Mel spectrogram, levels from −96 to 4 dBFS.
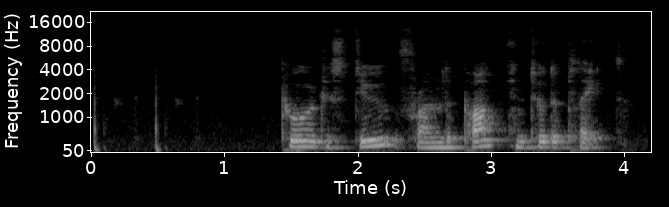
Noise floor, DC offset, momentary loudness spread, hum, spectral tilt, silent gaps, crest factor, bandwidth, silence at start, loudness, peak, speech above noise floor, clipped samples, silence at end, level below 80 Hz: -82 dBFS; under 0.1%; 9 LU; none; -8 dB/octave; none; 22 dB; 10.5 kHz; 0.05 s; -41 LUFS; -20 dBFS; 41 dB; under 0.1%; 0.35 s; -72 dBFS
